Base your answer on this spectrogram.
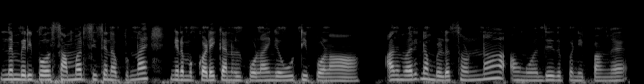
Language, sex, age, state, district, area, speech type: Tamil, female, 18-30, Tamil Nadu, Kallakurichi, rural, spontaneous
